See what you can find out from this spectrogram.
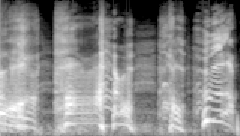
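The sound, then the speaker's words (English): A voice imitates the wet, gurgly cough of someone with mucus in their lungs: about five rough, groaning bursts in quick succession, fairly loud, with no other sounds around them. “So if you've got all this mucusy stuff in your lungs and you sound like...”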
